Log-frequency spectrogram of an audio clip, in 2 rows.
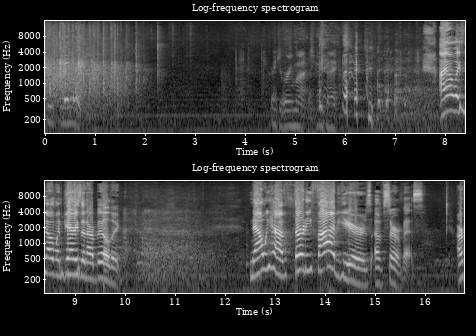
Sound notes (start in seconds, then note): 0.0 applause and Cheering; 5.4 laughter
